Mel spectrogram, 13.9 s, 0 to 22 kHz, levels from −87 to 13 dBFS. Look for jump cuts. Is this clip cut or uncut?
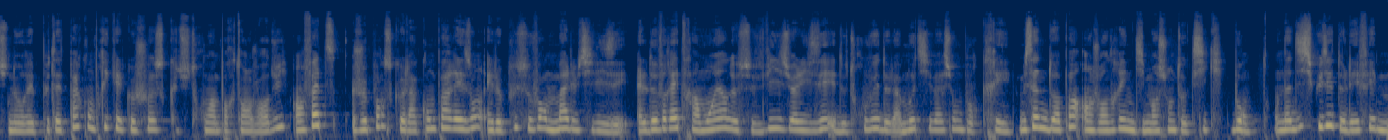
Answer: uncut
